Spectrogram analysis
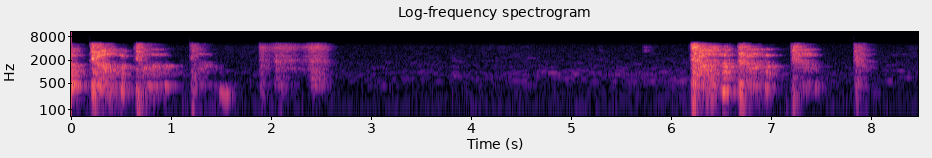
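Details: Adult who woke up congested with a morning head cold: two bouts of about eight harsh, throaty coughs with throat clearing; cough with head cold.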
